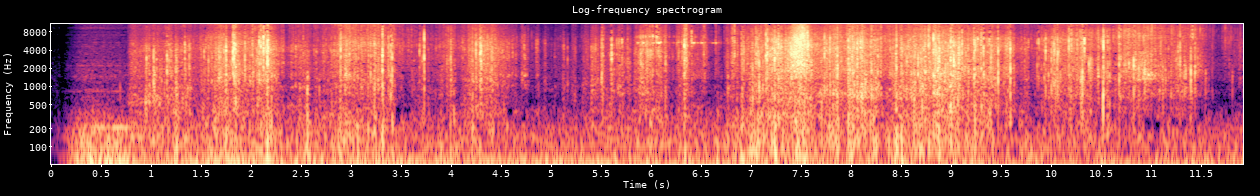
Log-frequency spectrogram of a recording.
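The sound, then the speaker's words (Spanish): A small plastic bag is crumpled and crinkled by hand for about twelve seconds, a continuous run of crisp rustles and crackles with uneven bursts and no talk. “Es una bolsita de plástico,”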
